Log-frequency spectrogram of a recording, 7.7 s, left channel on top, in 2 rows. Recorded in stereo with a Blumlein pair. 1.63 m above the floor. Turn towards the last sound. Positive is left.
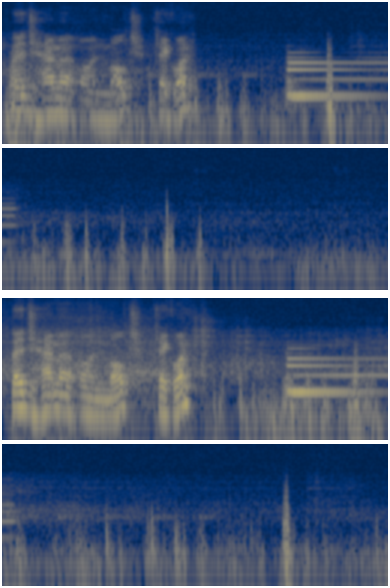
turn(degrees=-65)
